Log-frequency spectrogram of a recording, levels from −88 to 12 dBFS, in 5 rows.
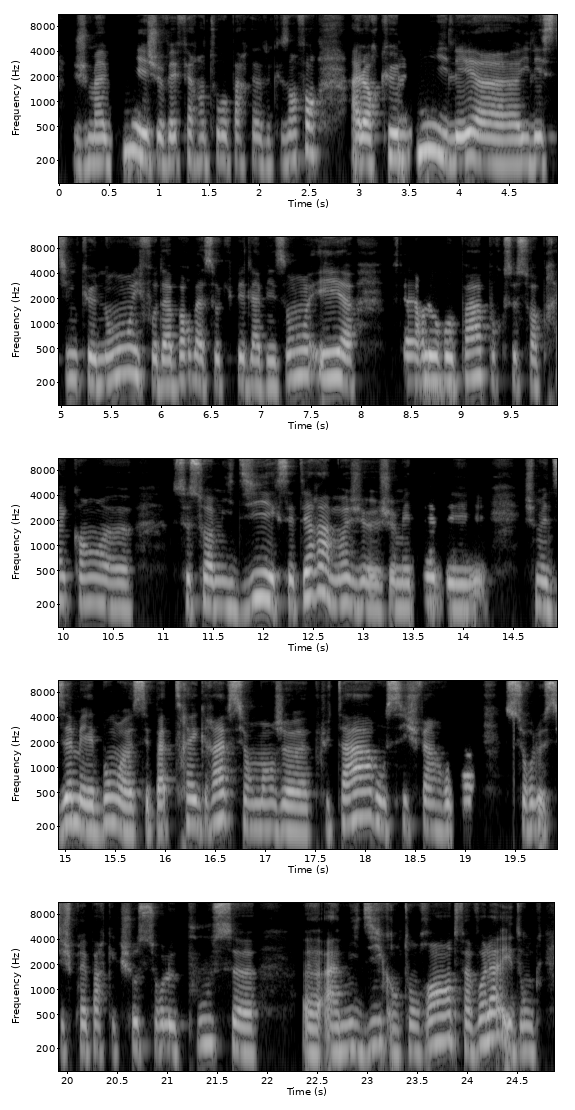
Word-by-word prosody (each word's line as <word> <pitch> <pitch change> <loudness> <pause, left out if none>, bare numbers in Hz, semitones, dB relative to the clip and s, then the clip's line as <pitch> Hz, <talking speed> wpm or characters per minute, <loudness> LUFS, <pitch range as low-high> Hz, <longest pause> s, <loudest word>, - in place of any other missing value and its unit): je 170 +2 -6
m'habille 185 -1 -1 0.3
et 210 - +7
je 195 -1 -1
vais 190 +1 -2
faire 190 0 -6
un 190 - -9
tour 195 +2 -6
au - - -5
parc 190 0 -11
avec 170 -3 -10
les 185 +2 -9
enfants. 245 +5 -1 0.3
Alors 185 -1 +3
que 215 - 0
lui 210 -1 +6 0.3
il 205 -5 +1
est, 210 +2 +7
heu, 180 -2 +1
il 185 +1 -2
estime 190 +4 +1
que 215 - -2
non, 205 +7 -1
il 240 - 0
faut 195 -5 -3
d'abord, 190 +3 -3
bah, 195 -3 -2
s'occuper 190 +2 -3
de 190 - -12
la 180 -1 -3
maison 210 +7 -2
et 225 -1 +2
heu, 190 - 0 0.5
faire 205 -1 -1
le 210 0 +6
repas 205 +3 0
pour 205 -4 -14
que - - -7
ce 205 - -4
soit 190 -2 -1
prêt 215 +4 -8
quand, 205 -1 -6
heu, 180 -1 -4 0.4
ce 205 - -1
soit 200 0 +7
midi 185 +5 -1
et 215 -3 +4
cetera. 240 +7 +2
Moi 205 0 -2
je 185 -2 -3
je 165 - -6
mettais 180 +4 -3
des 175 - -2 0.3
je 200 - -10
me 185 -1 0
disais: 185 +6 +5
«Mais 195 -5 +2
bon, 215 +4 -1
heu, 170 - +2
c'est 170 +2 +6
pas 185 +1 -1
très 205 +3 0
grave 225 +5 -1
si 245 -4 +6
on 185 - -7
mange, 185 -1 -5
heu, 170 -2 0
plus 180 +2 -16
tard 245 +5 +2
ou 195 - -2
si 200 +2 +6
je 190 - -5
fais 200 - -3
un 185 -1 -6
repas 185 +3 -5 0.3
sur 190 -1 +3
le - - -2
si 185 - +7
je - - -4
prépare 190 -1 -6
quelque 180 -1 -18
chose 205 -1 -2
sur 195 -2 -5
le 190 -2 -2
pouce, 220 +3 0
heu 180 -2 +1 0.5
heu, 175 -2 0
à 180 -1 0
midi 195 +3 -3
quand 170 -4 -9
on 190 -1 -5
rentre». 235 +7 0
Enfin 195 -6 -3
voilà 235 +8 +1
et - - 0
donc 185 0 -7
195 Hz, 230 wpm, -23 LUFS, 180-210 Hz, 0.5 s, et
